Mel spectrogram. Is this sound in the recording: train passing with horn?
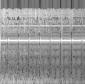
no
